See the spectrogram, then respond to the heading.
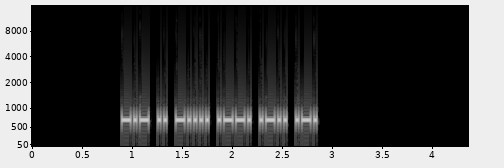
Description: Morse code, heard as a keyed tone, about 40 wpm, 700 Hz. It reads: KI6PLR
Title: USA Call Signs - 6 Characters - Repeated 2x - 40wpm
